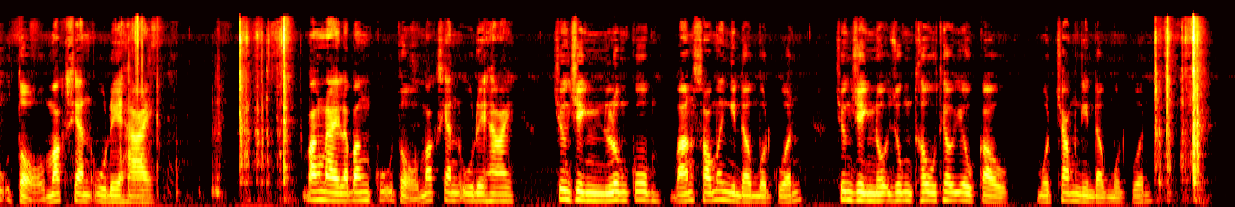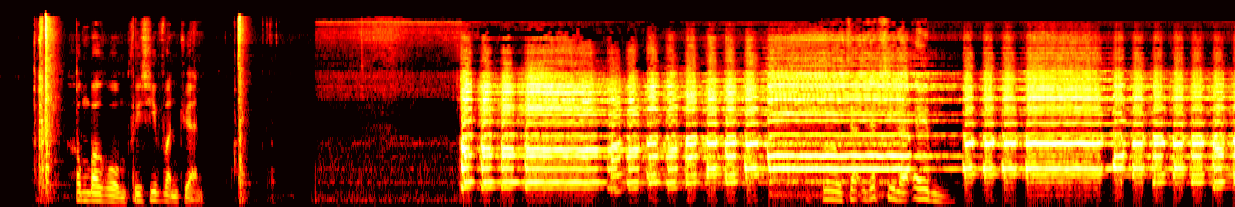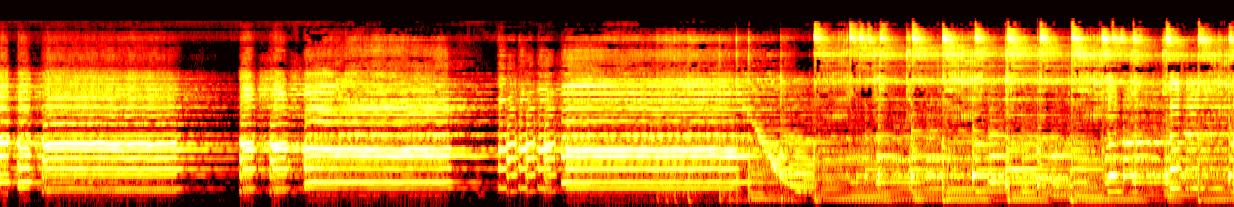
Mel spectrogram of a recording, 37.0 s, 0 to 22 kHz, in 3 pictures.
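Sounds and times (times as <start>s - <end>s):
tape hiss: 15.4s - 17.2s, 17.8s - 23.7s
music from boombox speakers: 17.8s - 22.0s, 30.2s - 37.0s.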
